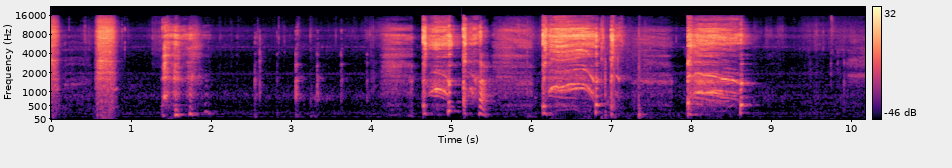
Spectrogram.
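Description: A man coughing in three fits, around five, six and eight seconds in, in the smoke of burning paper. Before that come a few short sharp puffs of breath.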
